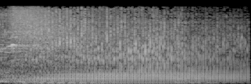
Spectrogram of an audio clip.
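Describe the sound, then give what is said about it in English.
A Harley Davidson motorcycle engine rumbles loudly, a deep, throbbing, steady running note with a fast chugging pulse, holding its pitch for a couple of seconds with no voices. “And if there is something about motorcycles in general, there is more than a mere something about Harley Davidson motorcycles.”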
